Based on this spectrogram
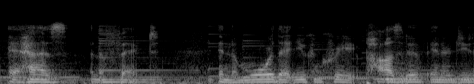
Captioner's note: none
